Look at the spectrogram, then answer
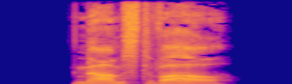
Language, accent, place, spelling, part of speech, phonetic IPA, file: German, Germany, Berlin, nahmst wahr, verb, [ˌnaːmst ˈvaːɐ̯], De-nahmst wahr.ogg
- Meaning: second-person singular preterite of wahrnehmen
